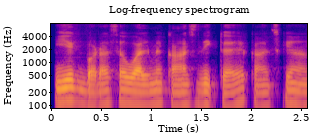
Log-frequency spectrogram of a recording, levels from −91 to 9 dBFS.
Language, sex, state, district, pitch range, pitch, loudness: Hindi, male, Haryana, Jhajjar, 100-115 Hz, 105 Hz, -21 LUFS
